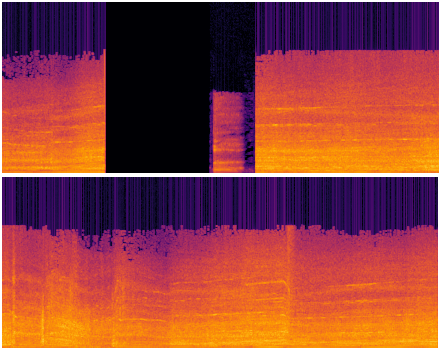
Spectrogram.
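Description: A racing car engine roars at high revs, with its pitch dropping sharply once as it slows for a corner.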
